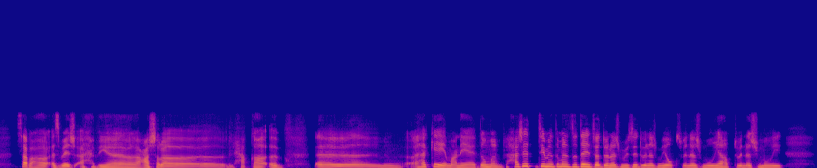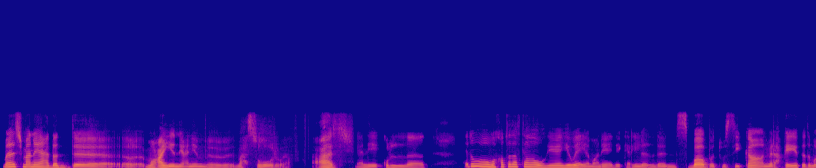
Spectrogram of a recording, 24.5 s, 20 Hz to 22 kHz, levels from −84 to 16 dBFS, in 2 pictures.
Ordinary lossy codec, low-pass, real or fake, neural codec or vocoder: none; 7.2 kHz; fake; codec, 16 kHz, 1 kbps, X-Codec, HuBERT features, trained on LibriSpeech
